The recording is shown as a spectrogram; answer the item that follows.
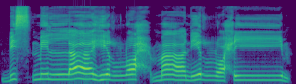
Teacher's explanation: আর এই হা কণ্ঠ চাপা হা, অর্থাৎ কণ্ঠনালীর মধ্যখান থেকে উচ্চারিত হয়, হলকের মধ্যখান থেকে উচ্চারিত হয়। এই হাটা একটু চাপা মতো হবে।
